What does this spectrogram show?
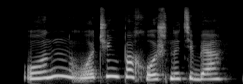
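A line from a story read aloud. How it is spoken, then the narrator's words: Uncertain. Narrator (Russian): неуверенно продолжил Игорь, понимая всю двусмысленность произнесенной фразы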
